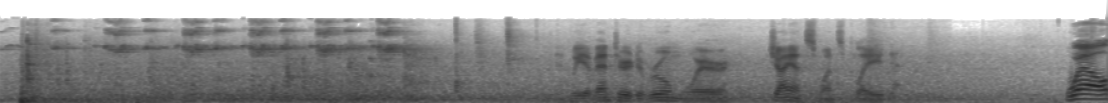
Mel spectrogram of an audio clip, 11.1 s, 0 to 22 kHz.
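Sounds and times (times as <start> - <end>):
heavy fire door clunking open at a radio transmitter site: 0.0 - 6.1
steady rushing roar at a radio transmitter site: 1.7 - 10.7
speech: 5.8 - 9.2, 10.6 - 11.0.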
